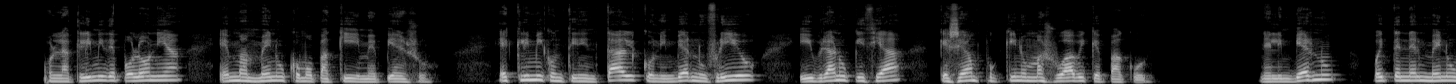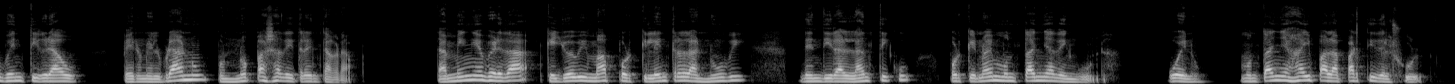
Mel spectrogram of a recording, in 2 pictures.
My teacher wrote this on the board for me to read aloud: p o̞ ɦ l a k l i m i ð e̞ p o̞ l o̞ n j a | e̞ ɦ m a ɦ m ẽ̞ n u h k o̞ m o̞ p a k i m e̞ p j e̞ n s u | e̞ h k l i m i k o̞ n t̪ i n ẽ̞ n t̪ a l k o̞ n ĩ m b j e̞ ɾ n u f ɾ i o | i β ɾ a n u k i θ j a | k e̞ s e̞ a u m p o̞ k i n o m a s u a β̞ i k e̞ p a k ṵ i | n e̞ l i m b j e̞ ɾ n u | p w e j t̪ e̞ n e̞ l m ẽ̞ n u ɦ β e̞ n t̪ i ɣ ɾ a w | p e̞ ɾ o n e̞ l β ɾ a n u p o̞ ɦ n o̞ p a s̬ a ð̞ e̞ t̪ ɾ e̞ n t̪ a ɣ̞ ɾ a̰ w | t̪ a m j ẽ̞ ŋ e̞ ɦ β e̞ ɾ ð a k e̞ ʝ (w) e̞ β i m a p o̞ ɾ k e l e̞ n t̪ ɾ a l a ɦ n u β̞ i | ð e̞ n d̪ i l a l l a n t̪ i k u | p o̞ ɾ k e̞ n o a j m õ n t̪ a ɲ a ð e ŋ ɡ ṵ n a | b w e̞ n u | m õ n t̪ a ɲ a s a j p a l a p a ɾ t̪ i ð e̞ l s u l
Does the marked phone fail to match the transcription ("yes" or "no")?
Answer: no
